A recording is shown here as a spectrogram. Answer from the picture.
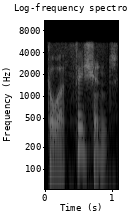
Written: coefficient

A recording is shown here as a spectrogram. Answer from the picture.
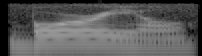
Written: boreal

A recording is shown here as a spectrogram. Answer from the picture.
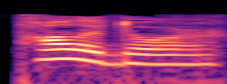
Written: polydor

